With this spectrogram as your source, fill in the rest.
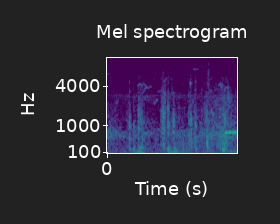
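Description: Horse hooves clip-clop in the Red Dead Redemption video game, a quiet run of soft rhythmic footfalls on the ground over about two seconds, with faint ambient background.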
